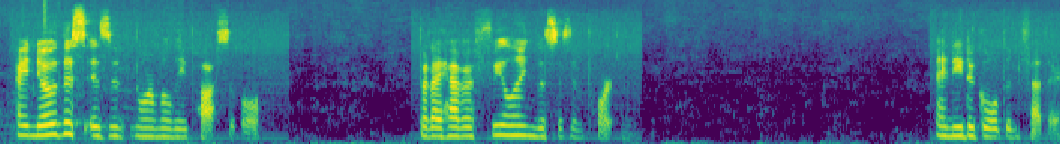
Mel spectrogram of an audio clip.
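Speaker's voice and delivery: whispering. Praying in character to Serafina for a golden feather: whispered prayer. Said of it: "I'm going to whisper a prayer to Serafina".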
